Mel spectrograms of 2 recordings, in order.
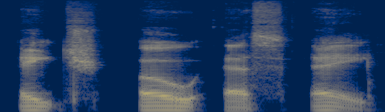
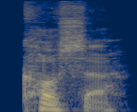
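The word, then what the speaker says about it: Xhosa: pronounced it hosa and it's really more pronounced cosa and even that is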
